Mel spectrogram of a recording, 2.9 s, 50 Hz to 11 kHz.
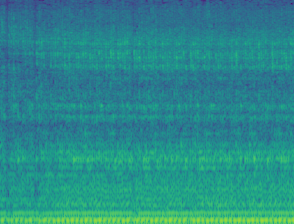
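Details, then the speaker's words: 1982 Chevrolet S10 with a GM HT 3.4L crate engine, TH-250 automatic: loud, deep idle with uneven chuffing exhaust pulses about three or four per second; holes throughout the exhaust system make it sound choppy. "The exhaust is a little choppy, but I'll let you hear"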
